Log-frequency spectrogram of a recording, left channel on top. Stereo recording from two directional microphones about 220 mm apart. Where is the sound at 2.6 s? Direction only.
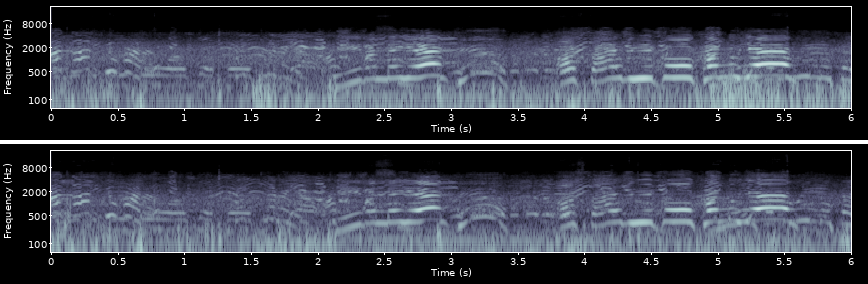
50° right (ahead or behind).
